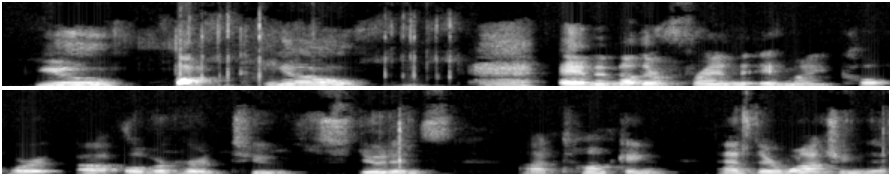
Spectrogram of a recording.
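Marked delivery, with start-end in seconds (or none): 0.2-1.8 mock very high-pitched, shrill, loud shout from afar. Retelling yelling into the phone while pacing a parking lot: imitating own yelling.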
